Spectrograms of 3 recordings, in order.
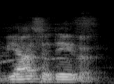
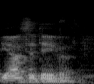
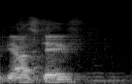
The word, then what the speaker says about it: Vyasadeva: We have in Sanskrit the word Vyasadeva, right? Maybe in Telugu you say the same, right? Vyasadeva. Hindi mein usko bolte hain Vyasdev.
